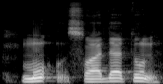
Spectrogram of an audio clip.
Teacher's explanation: انها علیہم، عین زبر ع، لام یا زبر لی، ہا میم زیر ہم، علیہم، میم حمزہ پیش مو، صاد زبر صا، دال زبر دا، تا دو پیش تن، مؤصدۃ، صاد کو ہم موٹا ادا کریں گے، یہ بھی مستعلی حروف میں سے ہے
